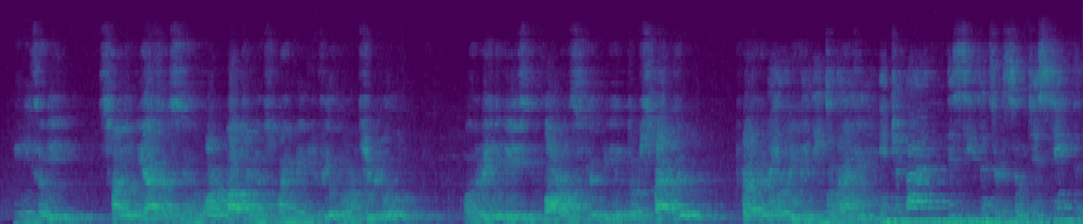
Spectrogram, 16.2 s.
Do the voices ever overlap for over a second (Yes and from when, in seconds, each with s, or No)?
Yes, from 11.6 s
